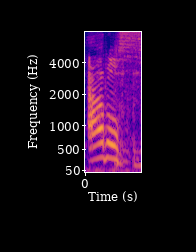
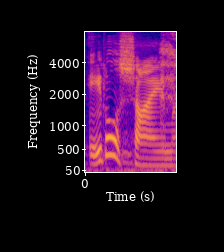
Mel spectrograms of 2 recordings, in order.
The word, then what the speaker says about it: Adelsheim: again I will say I've been saying it wrong for years I think many people this morning said just so you know it's adults I'm I think I've called it a deletion or something for them any advice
